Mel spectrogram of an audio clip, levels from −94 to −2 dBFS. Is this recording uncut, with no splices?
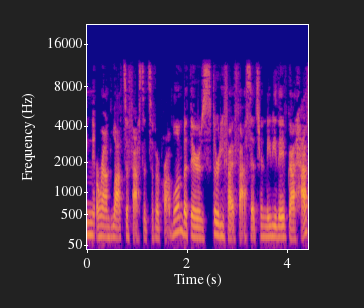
no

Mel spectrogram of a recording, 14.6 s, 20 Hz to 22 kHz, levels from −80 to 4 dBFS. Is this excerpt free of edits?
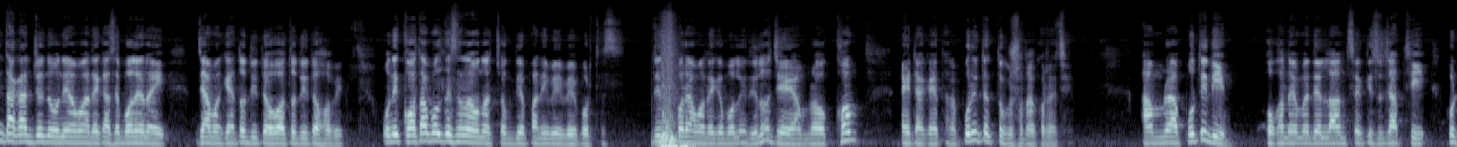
no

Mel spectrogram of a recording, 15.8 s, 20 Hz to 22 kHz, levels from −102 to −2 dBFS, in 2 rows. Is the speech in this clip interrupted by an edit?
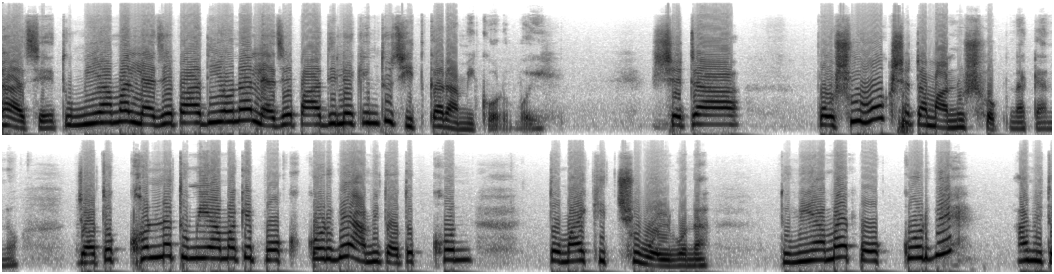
no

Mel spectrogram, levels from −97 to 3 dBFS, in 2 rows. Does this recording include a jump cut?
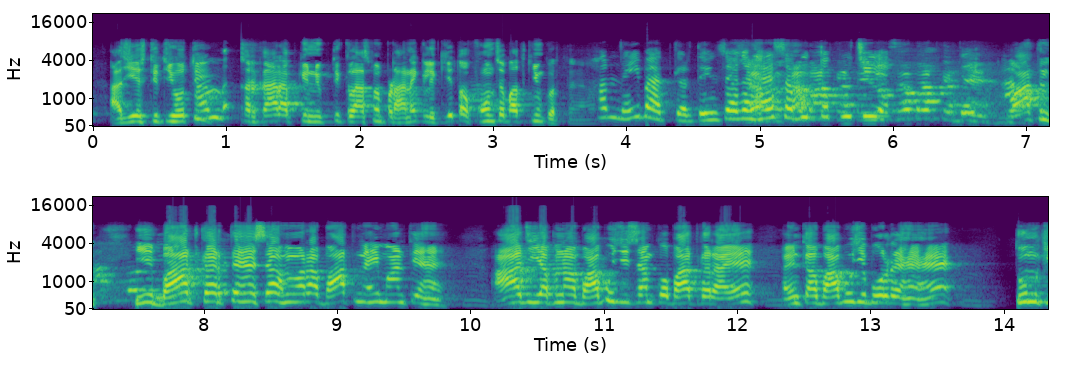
yes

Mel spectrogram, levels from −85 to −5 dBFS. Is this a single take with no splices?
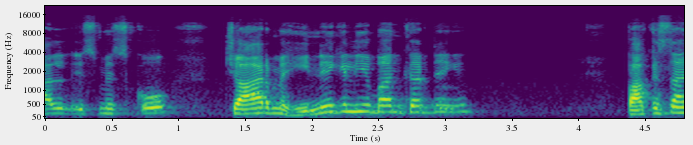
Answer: yes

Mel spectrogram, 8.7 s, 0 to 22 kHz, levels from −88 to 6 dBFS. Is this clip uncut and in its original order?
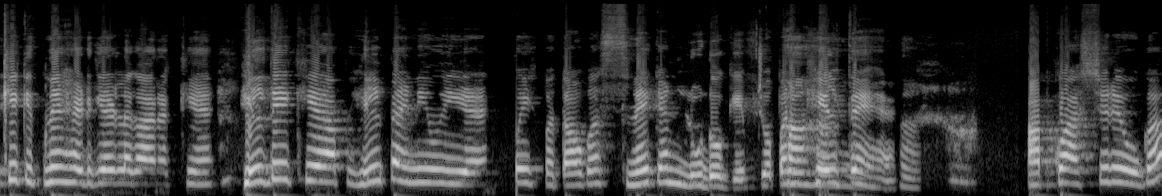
no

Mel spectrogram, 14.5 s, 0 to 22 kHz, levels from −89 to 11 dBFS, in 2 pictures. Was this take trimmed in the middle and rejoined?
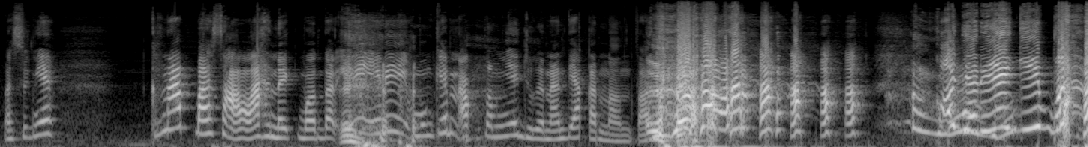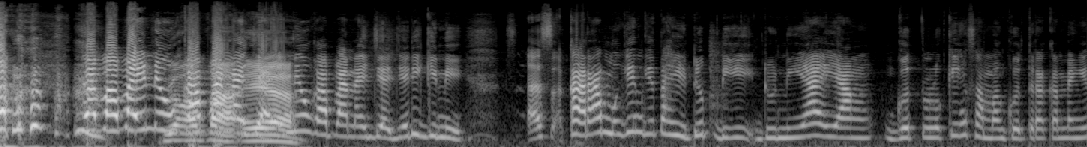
no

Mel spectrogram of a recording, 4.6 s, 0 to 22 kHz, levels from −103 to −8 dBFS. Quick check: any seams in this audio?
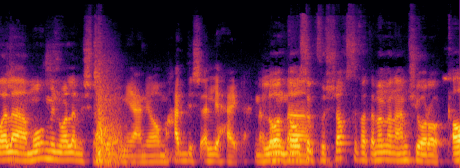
no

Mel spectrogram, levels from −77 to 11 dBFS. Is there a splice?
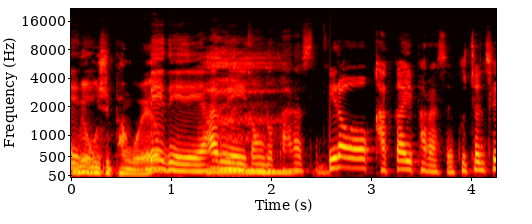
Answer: yes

